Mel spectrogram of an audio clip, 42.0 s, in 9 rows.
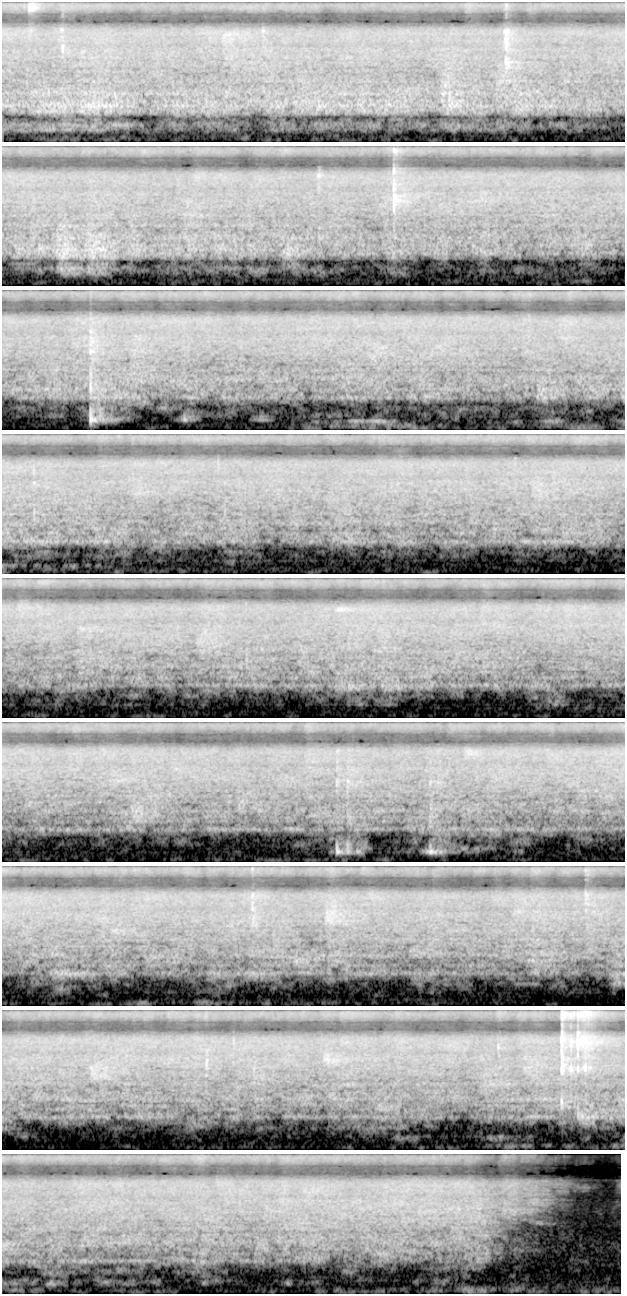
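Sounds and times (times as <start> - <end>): person chewing: 25.8 - 27.1.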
